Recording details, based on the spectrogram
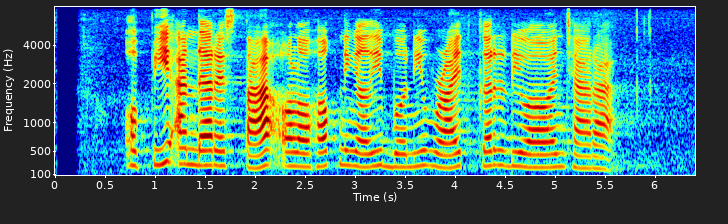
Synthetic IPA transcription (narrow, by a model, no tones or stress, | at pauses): ʔɔpiandaɾɛst̪aɔlɔɦɔk̚niŋalibɔniwrajt̪̚kɨrdiwaawaɲt͡ʃaɾa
